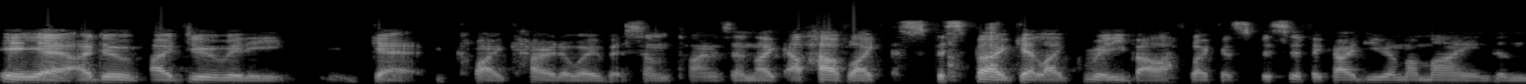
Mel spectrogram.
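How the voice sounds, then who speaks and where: A very fast-talking man with a British accent. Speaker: mental health content creator, Navy veteran. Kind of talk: podcast interview.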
